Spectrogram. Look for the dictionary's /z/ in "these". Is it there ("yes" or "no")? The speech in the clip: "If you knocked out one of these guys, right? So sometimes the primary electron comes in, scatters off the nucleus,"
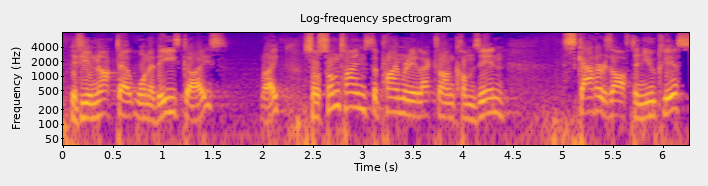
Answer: yes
